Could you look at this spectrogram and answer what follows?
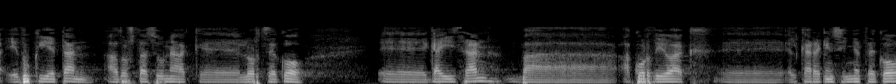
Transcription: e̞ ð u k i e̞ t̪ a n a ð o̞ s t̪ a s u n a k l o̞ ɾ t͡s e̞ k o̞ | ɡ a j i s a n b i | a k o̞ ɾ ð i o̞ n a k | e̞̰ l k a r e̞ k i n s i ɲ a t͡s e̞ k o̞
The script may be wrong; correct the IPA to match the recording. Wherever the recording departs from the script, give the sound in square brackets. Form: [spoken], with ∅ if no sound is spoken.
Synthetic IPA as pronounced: e̞ ð u k i e̞ t̪ a n a ð o̞ s t̪ a s u n a k l o̞ ɾ t͡s e̞ k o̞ | ɡ a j i s a n b [a] | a k o̞ ɾ ð i o̞ [∅] a k | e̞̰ l k a r e̞ k i n s i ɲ a t͡s e̞ k o̞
